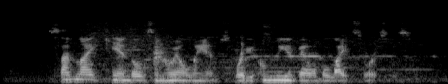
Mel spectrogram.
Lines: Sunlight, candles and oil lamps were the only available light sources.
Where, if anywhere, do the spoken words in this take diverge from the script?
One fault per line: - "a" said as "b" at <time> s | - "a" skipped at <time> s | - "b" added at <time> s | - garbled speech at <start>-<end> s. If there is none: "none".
none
